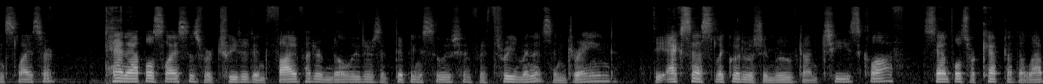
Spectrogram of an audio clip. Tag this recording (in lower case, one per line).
speech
